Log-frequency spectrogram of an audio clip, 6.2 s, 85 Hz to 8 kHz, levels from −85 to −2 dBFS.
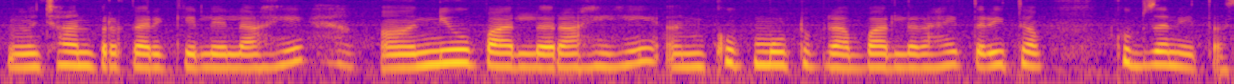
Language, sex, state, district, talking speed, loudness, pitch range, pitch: Marathi, female, Maharashtra, Dhule, 175 wpm, -17 LUFS, 220-245 Hz, 230 Hz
